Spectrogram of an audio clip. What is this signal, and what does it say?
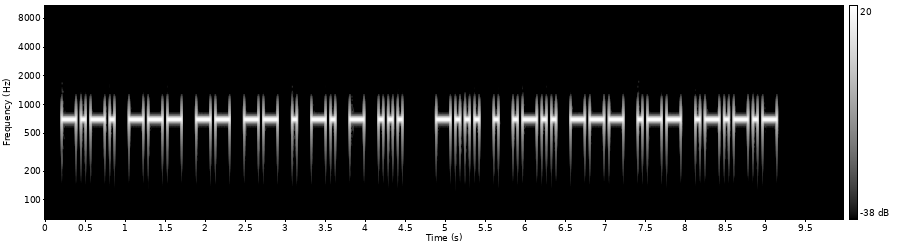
Morse code, heard as a keyed tone, about 21 wpm, 700 Hz. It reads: COMMENTS BELOW.
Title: Sentences with 7-Word Phrases - Spoken Beginning - 20wpm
